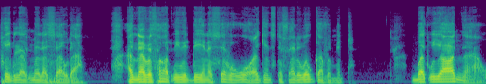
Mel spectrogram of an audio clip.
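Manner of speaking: droopy, mocking politician voice. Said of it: "Y'all like my droopy impression?".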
